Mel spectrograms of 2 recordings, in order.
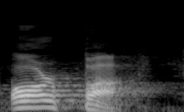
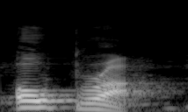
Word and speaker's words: Orpah: It's my understanding that the name Oprah derives her name from Orpah. They kept mispronouncing her name. Instead of saying Orpah, they kept saying Oprah.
